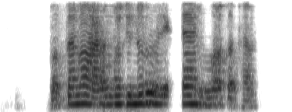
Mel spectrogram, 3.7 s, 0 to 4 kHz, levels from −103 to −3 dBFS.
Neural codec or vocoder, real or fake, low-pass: codec, 44.1 kHz, 1.7 kbps, Pupu-Codec; fake; 3.6 kHz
